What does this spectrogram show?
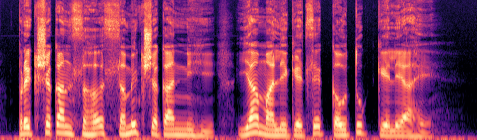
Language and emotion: Marathi, neutral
